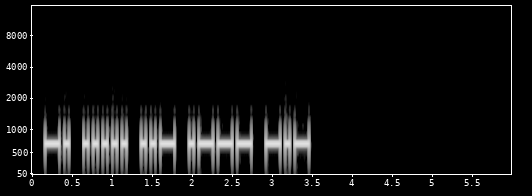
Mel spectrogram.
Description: Morse code, heard as a keyed tone, about 20 wpm, 700 Hz. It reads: N5UJK
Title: USA Call Signs - 5 Characters - Repeated 3x - 20wpm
